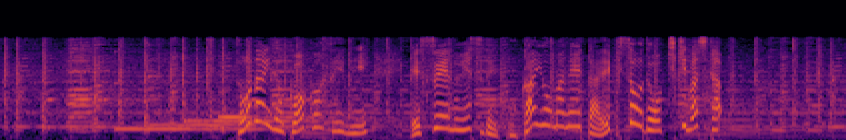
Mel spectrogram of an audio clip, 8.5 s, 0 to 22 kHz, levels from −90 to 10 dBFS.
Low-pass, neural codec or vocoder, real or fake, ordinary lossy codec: 7.2 kHz; none; real; none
